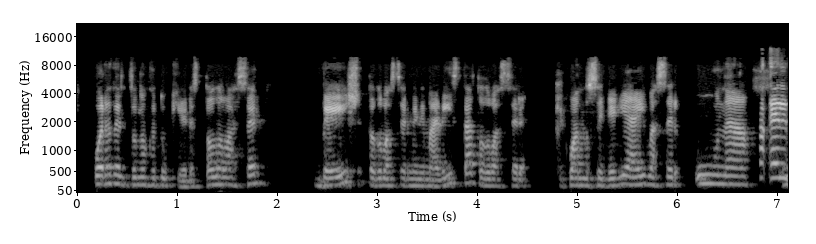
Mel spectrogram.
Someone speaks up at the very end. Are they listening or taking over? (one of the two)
taking over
